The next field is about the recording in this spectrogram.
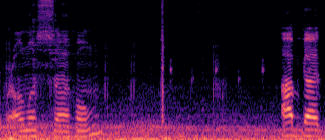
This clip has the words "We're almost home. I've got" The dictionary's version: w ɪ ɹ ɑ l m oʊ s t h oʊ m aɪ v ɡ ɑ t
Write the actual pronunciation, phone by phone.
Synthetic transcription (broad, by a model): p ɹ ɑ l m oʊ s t h oʊ m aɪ p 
